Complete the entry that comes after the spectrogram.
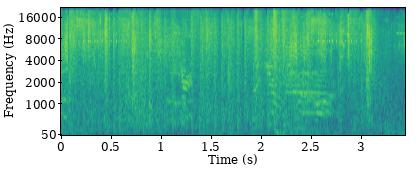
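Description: Steady gunfire rings out in a first-person shooter game, with rapid overlapping shots and bursts filling the whole moment while a player's voice talks over the combat.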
